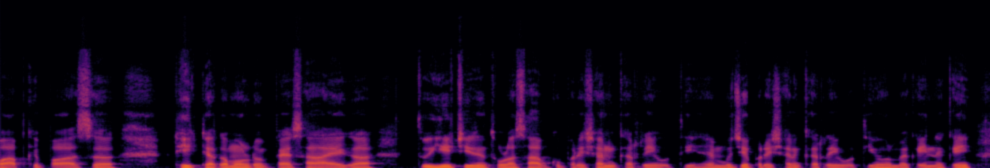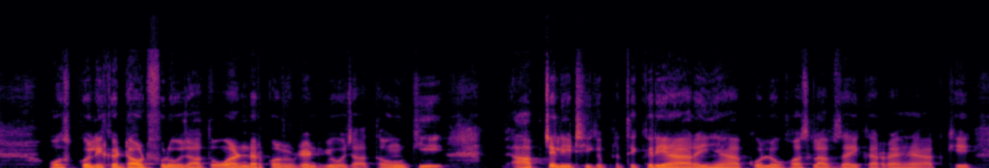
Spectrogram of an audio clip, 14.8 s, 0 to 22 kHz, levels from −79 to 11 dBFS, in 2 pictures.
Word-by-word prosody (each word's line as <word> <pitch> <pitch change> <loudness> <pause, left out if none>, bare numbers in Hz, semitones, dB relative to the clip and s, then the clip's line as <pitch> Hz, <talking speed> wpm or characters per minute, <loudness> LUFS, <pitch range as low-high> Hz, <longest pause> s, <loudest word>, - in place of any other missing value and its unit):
आपके 100 - -6
पास 105 -1 -3
अ, 110 -1 -1 0.5
ठीक-ठाक 120 -2 0
अमाउंट 110 0 0
में 110 - -3
पैसा 105 +1 -1
आएगा? 105 +2 -1 0.4
तो 155 - -3
ये 140 +2 +3
चीज़ें 135 -2 0
थोड़ा-सा 120 -1 -1
आपको 110 +2 -6
परेशान 110 +1 -3
कर 105 - -7
रही 110 - -3
होती 105 +2 -8
हैं। 105 +2 -6
मुझे 115 +2 -2
परेशान 110 -1 -5
कर 105 - -5
रही 110 - -3
होती 105 +3 -8
है। - - -2
और 120 - -2
मैं 115 0 -5
कहीं 105 - -4
न 110 +1 -4
कहीं 120 +2 0 0.6
उसको 120 +5 +2
लेकर 120 +3 +4
डाउटफ़ुल 120 +5 +5
हो 125 -2 +3
जाता 125 +5 0
हूँ 165 0 +6
अंडर 130 -1 +5
कॉन्फिडेंट 115 0 +1
भी 125 - -2
हो 105 -3 +1
जाता 95 +2 -4
हूँ 140 +6 +2
कि 185 +1 +1 0.5
आप 140 0 +3
चलिए 170 -5 +7
ठीक 150 - -3
है 120 - -3
प्रतिक्रिया 130 +1 +4
आ - - +5
रही 120 +1 +2
है 125 0 +2
आपको 115 +2 0
लोग 120 -2 0
हौसला 115 +2 +1
अफ़ज़ाई 110 +1 -1
कर 105 0 -2
रहे 110 -1 0
हैं 105 -1 -1
आपकी 110 +2 -5
115 Hz, 235 wpm, -23 LUFS, 105-125 Hz, 0.6 s, चलिए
